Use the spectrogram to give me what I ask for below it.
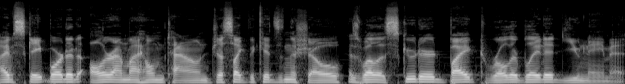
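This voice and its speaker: A man with an ordinary speaking voice, fairly low pitch and a moderate pace, on a very clean recording with a silent background. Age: 30s. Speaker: gaming youtuber. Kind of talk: video game review commentary.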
